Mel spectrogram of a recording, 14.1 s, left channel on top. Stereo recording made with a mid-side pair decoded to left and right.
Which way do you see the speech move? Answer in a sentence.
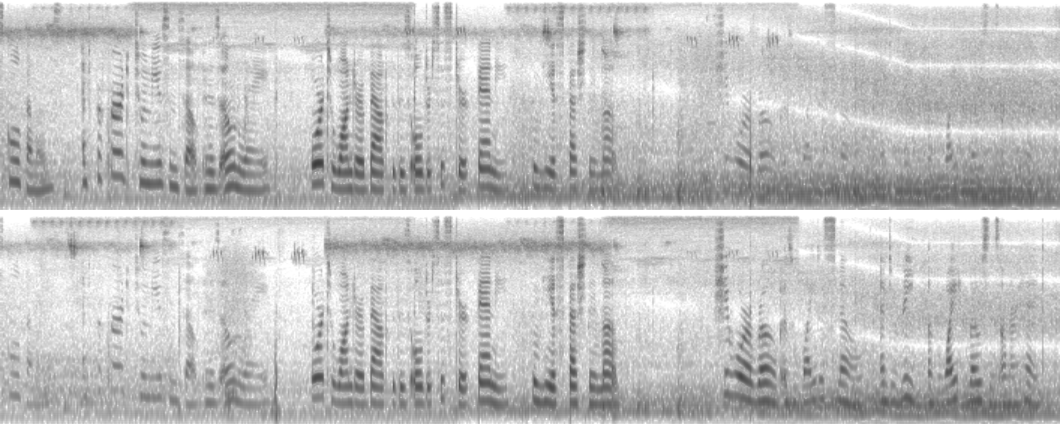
You can hear the speech move to the right.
